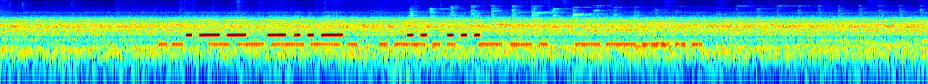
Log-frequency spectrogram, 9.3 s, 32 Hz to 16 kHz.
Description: Morse code, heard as two keyed tones, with radio static and the noise of a subway station. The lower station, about 15 wpm, 610 Hz: I9LG8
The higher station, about 18 wpm, 1200 Hz: WX IS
